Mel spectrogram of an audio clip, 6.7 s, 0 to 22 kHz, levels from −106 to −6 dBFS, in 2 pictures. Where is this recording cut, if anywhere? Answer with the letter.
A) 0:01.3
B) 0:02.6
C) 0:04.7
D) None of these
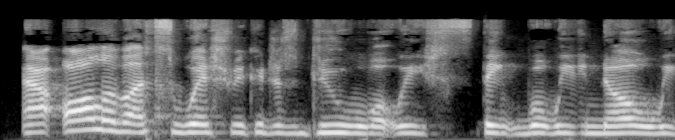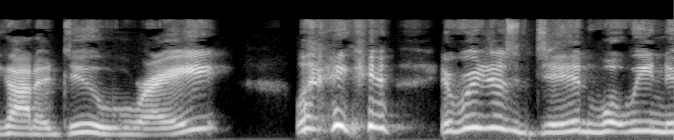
D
